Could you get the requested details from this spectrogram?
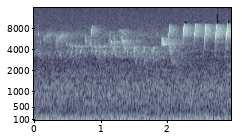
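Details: Wood warbler singing: faint, high, thin notes that speed up into a quick run of repeated ticking notes near the end, heard over steady low rumbling background noise.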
